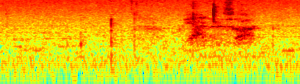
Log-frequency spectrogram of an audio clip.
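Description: A girl's brief, soft whisper about three-quarters of a second long, past the middle, with a small click just before it; otherwise faint room tone.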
